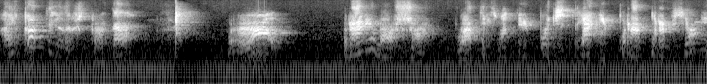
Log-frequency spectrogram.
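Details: Talking male pet budgerigar, a very talkative and funny bird, chattering nonstop in a fast, scratchy, speech-like warble of clipped syllables and squeaks, with brief pauses between bursts.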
